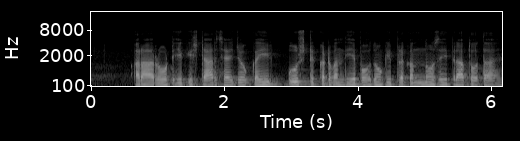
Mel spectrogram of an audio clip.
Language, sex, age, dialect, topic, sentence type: Hindi, male, 18-24, Kanauji Braj Bhasha, agriculture, statement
